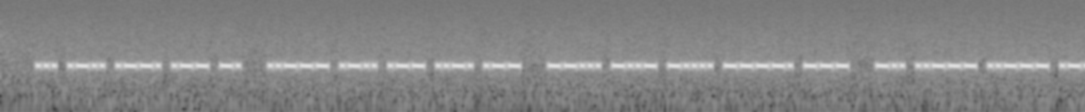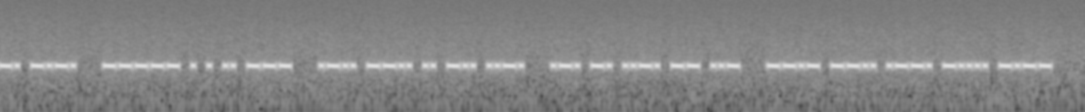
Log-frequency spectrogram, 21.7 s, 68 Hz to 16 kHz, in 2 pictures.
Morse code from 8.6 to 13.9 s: D22PC 0EEIO

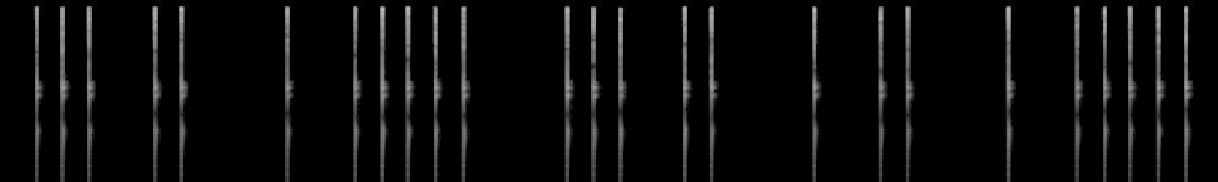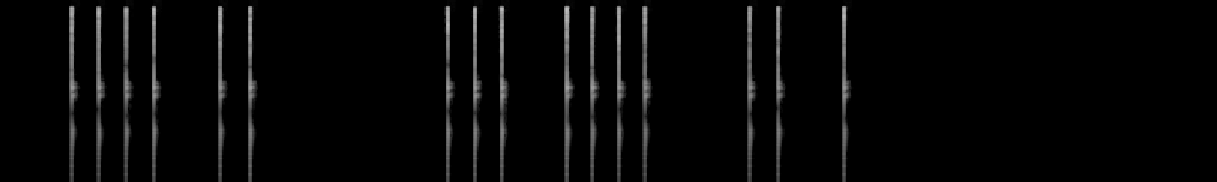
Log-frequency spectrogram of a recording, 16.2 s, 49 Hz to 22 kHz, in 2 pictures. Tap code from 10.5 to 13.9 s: OF

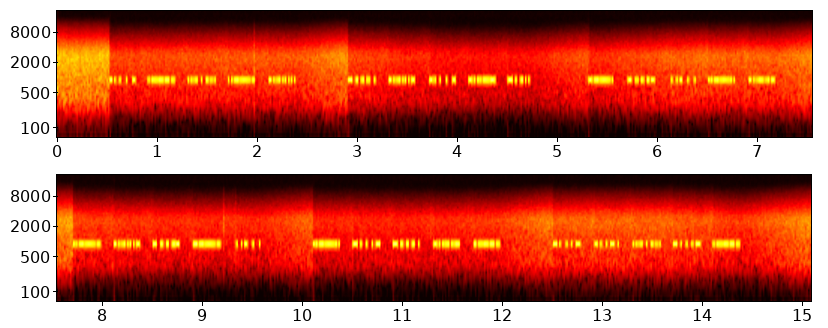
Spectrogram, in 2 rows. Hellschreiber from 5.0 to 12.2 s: 6AY2Q SOA5Y 2HPQ8

